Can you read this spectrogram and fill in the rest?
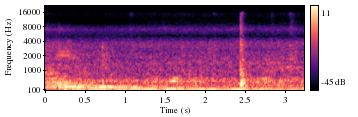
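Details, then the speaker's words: LG 15 kg washing machine after replacing the drum spider and bearings: a steady low hum on spin with one light click and no grinding or rumble. The spin is smooth and normal. "Nah, ini udah ya spin suaranya udah halus sudah enggak kedengaran."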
